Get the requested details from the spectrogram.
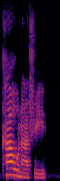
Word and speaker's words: Kaonashi: Kawanashi isn't Kawanashi. I'm pronouncing it wrong, like the dude that I listen to. Kaonashi is inside of everybody.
